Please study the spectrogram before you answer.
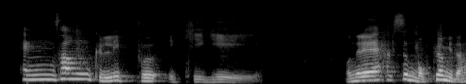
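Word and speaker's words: glyph: 입니다 하실 정확하게 왜냐면 아닌가 예 아까 말했듯이 글리프 라고 하는 마음에 지혜를 y tag 라고 하는 에요 단어를 그냥 한 발음으로 평일을 해 놓은 건데 기호 4 이제 많이들 클리프 라고 많이들 헤어 실제로 영어 책에서도 우리나라 번역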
